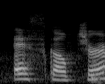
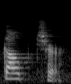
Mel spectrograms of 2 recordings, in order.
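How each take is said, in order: First: The word begins with an extra e sound. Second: The word begins directly with an s sound. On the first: The speaker calls it wrong. "Not esculpture. Don't put la E fantasma" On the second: The speaker calls it right. "Empieza con S, S, S. Como serpiente"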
